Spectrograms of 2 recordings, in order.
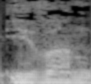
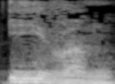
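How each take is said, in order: First: The name carries the native Russian stress placement. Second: The name carries the Italian-style stress placement. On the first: This is the original form of the name. "вместо «Иван»" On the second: This is how Italians say the name. "итальянцы ... говорят «Иван»"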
